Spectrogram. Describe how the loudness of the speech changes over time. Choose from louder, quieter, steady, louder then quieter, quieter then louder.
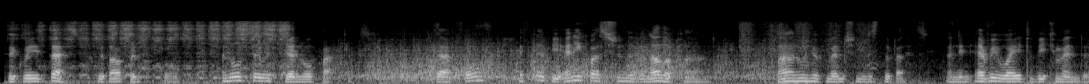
steady.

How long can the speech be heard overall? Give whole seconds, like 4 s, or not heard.
10 s.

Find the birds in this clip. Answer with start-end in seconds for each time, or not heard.
not heard.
